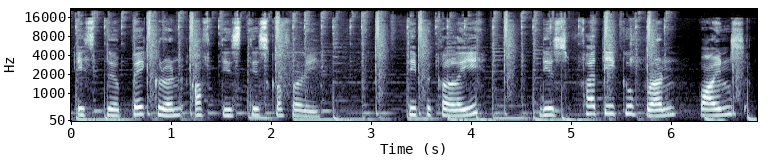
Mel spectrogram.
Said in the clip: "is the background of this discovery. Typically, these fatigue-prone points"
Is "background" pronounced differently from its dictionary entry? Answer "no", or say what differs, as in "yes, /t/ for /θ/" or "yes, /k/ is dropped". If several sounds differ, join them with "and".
yes, /k/ is dropped and /d/ is dropped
